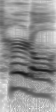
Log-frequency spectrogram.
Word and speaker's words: Hurdle: Although his last name rhymes with turtle, Thomas Hurdle.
